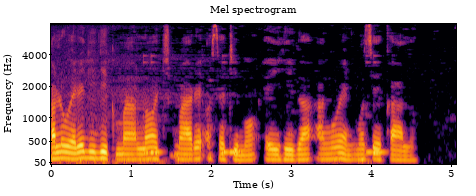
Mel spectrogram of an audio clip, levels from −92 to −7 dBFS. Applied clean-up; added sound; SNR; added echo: classical method Wiener filter.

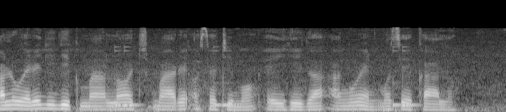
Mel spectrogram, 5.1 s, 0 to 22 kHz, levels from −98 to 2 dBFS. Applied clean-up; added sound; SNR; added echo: none; Ringtone; 9 dB; none.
